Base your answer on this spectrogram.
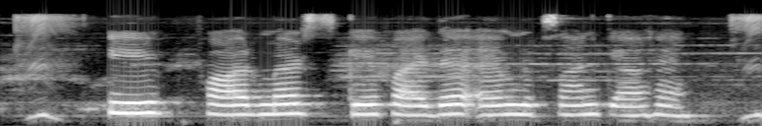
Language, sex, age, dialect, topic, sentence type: Hindi, male, 25-30, Hindustani Malvi Khadi Boli, agriculture, question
